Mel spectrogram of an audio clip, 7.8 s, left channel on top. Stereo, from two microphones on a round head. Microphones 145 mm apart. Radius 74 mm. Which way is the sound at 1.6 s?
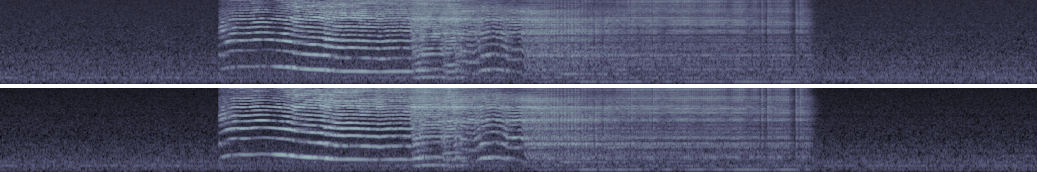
5° right (ahead or behind).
